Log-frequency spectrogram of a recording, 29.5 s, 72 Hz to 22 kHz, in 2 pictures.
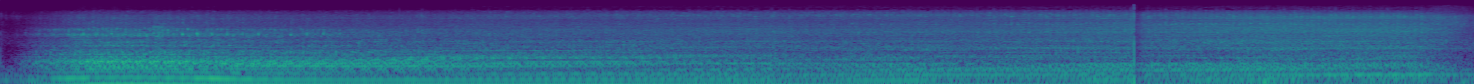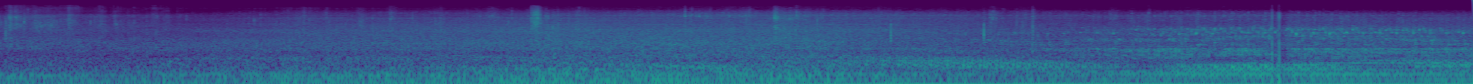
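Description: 2023 Dodge Charger R/T's 5.7-litre HEMI V8 starting up with a brief swell in revs, then running at a steady, loud idle. About halfway through the sound drops somewhat, and it rises a little again near the end.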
